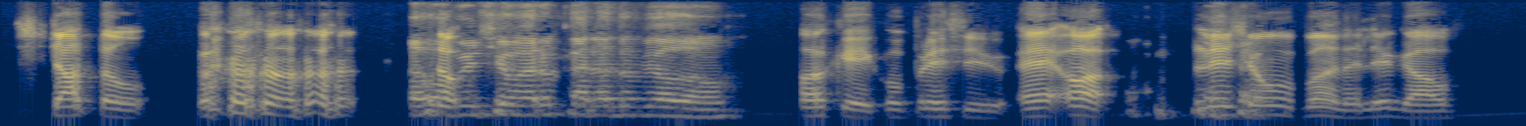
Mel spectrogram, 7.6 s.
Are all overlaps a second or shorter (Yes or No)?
Yes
